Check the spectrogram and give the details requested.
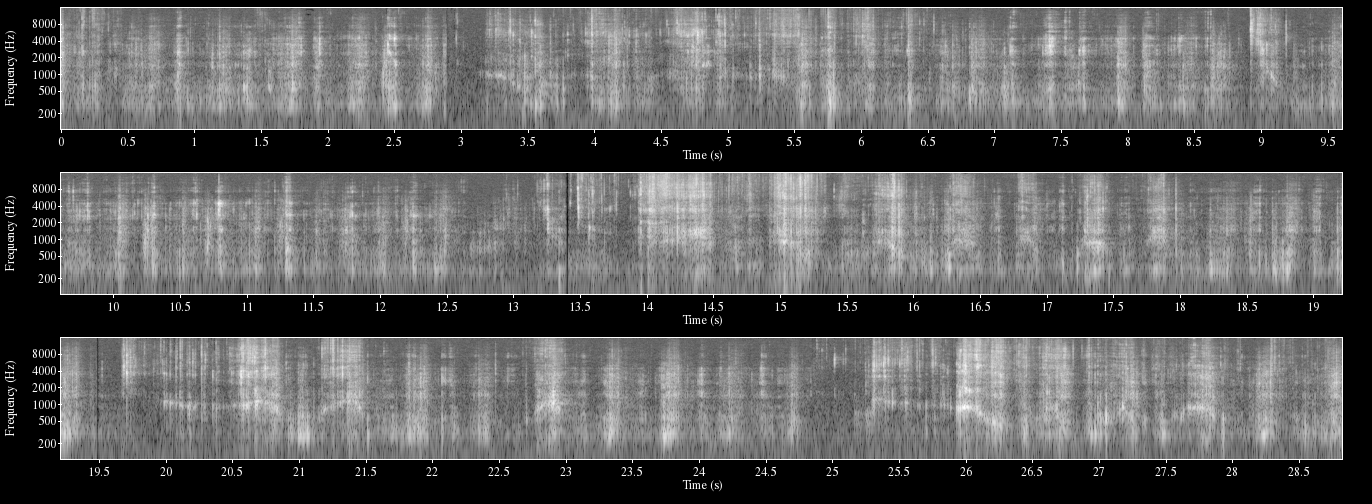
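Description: Crunching and chewing of breaded, deep-fried fish sticks: crisp, crackly bites into the coating, followed by wet chewing. Louder bursts of crunching come about halfway through, again a few seconds later, and near the end.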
